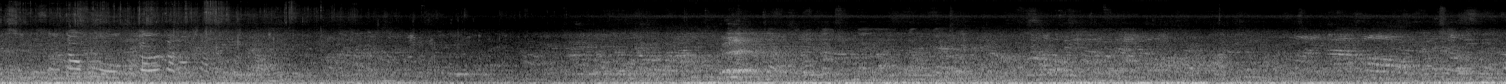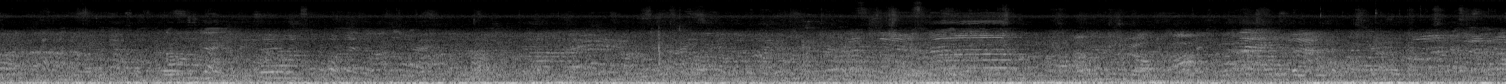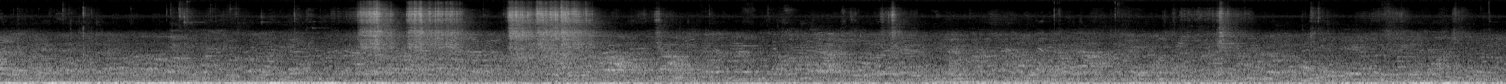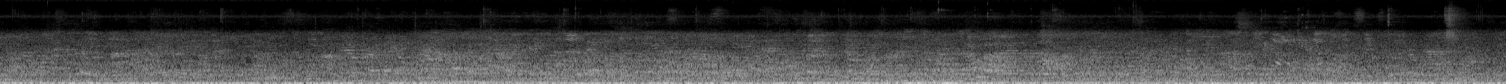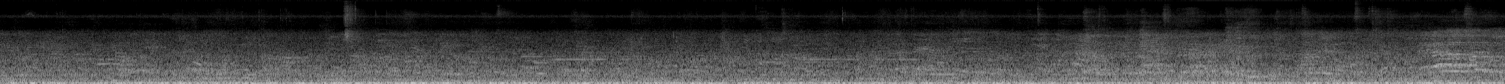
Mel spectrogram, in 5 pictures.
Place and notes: National Concert Hall., Taiwan - waiting
People waiting to enter the concert hall, Sony PCM D50 + Soundman OKM II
